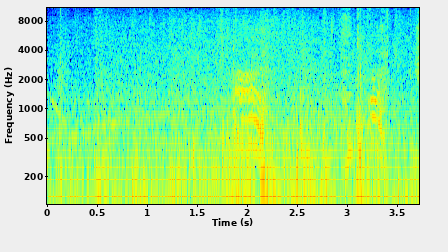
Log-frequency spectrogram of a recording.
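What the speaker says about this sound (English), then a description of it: "They're in the rain" Steady rain in the open-world crime game Sleeping Dogs, a continuous hiss of falling water with a brief vocal-like groan swelling midway and some faint game sounds beneath.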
